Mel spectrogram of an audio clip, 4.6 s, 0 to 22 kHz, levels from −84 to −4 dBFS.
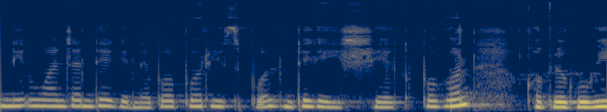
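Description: A sudden gain jump at 3.38 s lifts the speech and background together by about 5 dB to the end, likely a digital gain change applied without a ramp.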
